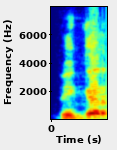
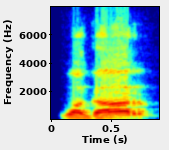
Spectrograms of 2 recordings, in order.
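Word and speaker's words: وقار: ഇംഗ്ലീഷിലെ ഈ വിഗർ എന്ന വാക്ക് ഈ തുവഖിറൂഹു എന്ന പ്രയോഗത്തിൽ അടങ്ങിയിട്ടുള്ള വഖാർ എന്നാണ് അതിന്റെ യഥാർത്ഥ ഉച്ചാരണം. പക്ഷെ ഈജിപ്ഷ്യൻസ് അത് വഗാർ എന്നാണ് ഉച്ചരിക്കുക. വഖാറാണ്.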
